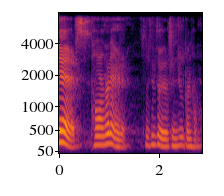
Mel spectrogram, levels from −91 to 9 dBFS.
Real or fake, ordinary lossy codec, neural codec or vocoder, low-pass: fake; none; autoencoder, 22.05 kHz, a latent of 192 numbers a frame, VITS, trained on one speaker; 7.2 kHz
